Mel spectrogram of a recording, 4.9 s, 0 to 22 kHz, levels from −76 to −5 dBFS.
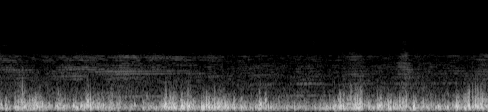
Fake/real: real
